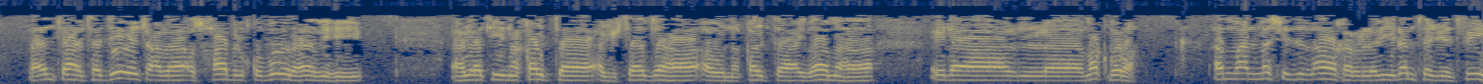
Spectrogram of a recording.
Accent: Syria; عندنا في سوريا

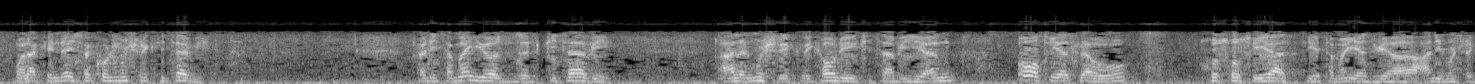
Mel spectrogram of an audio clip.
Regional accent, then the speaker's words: Syria; كما يقولون عندنا بالشام

